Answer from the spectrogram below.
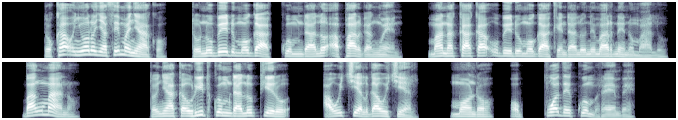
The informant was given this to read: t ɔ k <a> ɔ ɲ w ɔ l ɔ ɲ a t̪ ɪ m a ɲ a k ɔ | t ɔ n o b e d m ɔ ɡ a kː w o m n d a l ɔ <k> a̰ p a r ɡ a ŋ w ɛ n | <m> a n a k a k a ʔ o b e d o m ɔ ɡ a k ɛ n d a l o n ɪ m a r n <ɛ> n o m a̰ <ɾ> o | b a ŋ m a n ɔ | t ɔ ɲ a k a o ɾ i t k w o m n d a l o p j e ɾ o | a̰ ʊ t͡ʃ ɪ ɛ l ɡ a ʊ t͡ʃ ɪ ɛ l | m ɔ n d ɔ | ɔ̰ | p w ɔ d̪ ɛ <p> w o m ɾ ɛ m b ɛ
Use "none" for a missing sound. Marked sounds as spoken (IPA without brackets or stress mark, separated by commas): a, ʔ, m, ɛ, l, k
